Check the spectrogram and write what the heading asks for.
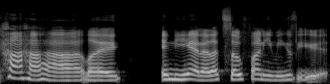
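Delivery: amused, laughing, brushing-off tone. Retelling her mom's reaction while she searched for plane tickets: imitating mom laughing. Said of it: "my mom's kind of like laughing about this".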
